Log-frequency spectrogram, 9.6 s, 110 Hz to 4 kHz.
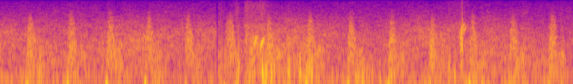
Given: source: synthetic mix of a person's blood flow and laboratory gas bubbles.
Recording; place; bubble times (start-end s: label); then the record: Doppler ultrasound of blood flow; subclavian vein
4.07-4.49 s: bubbles
7.42-7.82 s: bubbles
From the record:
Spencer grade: 2 (many but less than half of the cardiac periods contain bubble signals, singularly or in groups); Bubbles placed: anywhere in the cardiac cycle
